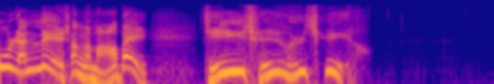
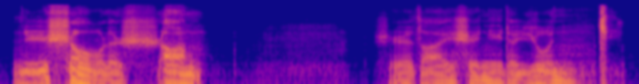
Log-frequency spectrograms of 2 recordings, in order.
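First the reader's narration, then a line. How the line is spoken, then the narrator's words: Cold. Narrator (Chinese): 薛衣人冷冷地说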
